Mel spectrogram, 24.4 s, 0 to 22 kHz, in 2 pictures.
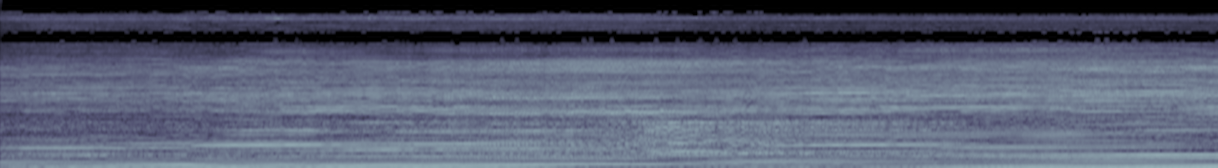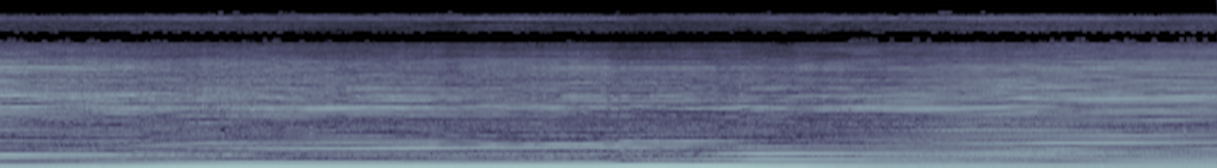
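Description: A steady mechanical hum from a Creality Ender 3 V3 Plus 3D printer during initial calibration drones on, rising and falling slightly in pitch as motors shift during a long stretch of operation.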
